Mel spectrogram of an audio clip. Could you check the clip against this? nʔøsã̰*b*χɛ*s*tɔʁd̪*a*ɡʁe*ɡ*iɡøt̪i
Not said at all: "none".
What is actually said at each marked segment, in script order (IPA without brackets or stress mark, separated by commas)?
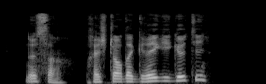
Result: p, ʃ, a, ɡ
